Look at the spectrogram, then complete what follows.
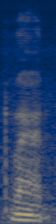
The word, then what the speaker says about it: read: in the first pass it becomes still red but we pronounce it red and this is the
